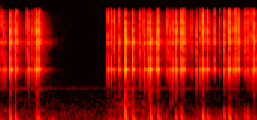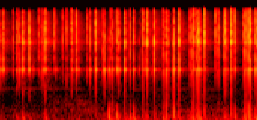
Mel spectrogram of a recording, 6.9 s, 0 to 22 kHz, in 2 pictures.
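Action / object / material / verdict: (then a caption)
tap / small glazed ceramic jar / ceramic / none. Long acrylic nails tap quickly on a small, hollow, white glossy ceramic jar with a pineapple print, held close. Rapid, bright, clicky taps carry a faint ringing tone near 2.4 kHz that dies away almost instantly. A brief silent pause comes just before the one-second mark, then the fast tapping resumes steadily to the end.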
